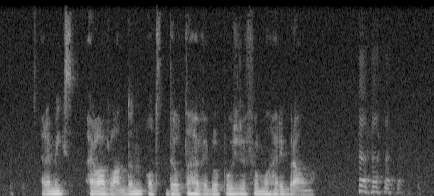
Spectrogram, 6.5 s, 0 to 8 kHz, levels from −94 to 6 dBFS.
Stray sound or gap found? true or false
true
